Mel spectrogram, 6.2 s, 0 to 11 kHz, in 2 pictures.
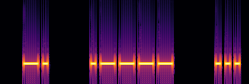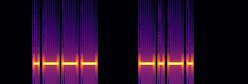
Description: Morse code, heard as a keyed tone, about 20 wpm, spaced as for 11 wpm, 700 Hz. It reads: N1SJC
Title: USA Call Signs - 5 Characters - 3x Character Spacing - 20wpm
